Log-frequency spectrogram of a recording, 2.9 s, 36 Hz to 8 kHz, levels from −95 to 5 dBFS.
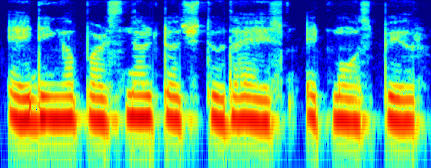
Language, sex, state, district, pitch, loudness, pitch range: English, female, Arunachal Pradesh, Lower Dibang Valley, 175 Hz, -13 LUFS, 165-180 Hz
